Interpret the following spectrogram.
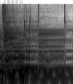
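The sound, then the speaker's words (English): A distorted electric guitar, played through one selected pickup, rings out with sustained, bright chords, restruck a few times in a loose rhythm, loud with no talking over it. “I think the distortion responds to the high end a bit better.”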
